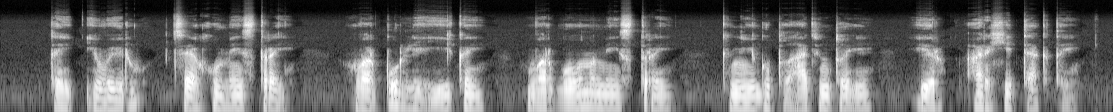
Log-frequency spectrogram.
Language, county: Lithuanian, Panevėžys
